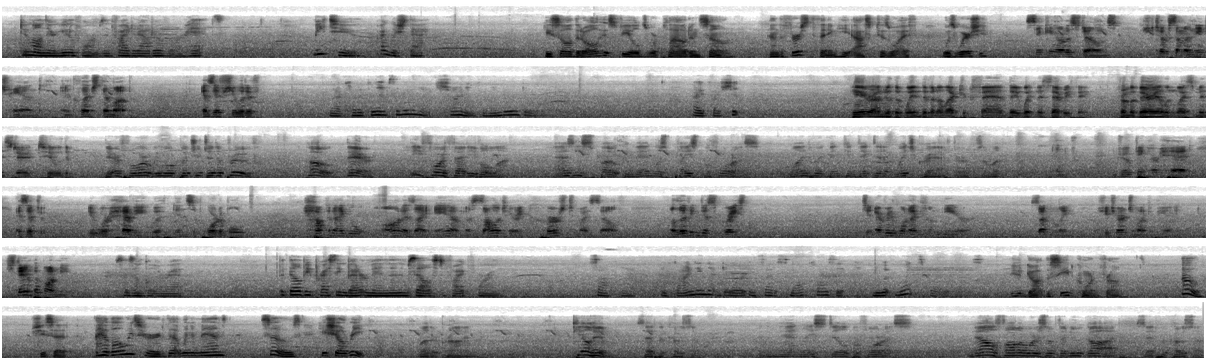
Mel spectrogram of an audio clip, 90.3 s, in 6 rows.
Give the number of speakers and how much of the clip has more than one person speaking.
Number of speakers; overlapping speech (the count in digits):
6, no overlap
